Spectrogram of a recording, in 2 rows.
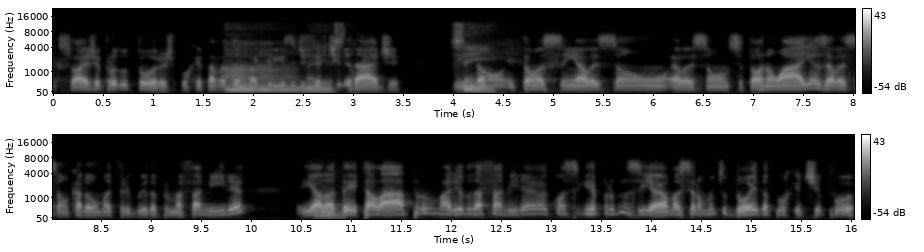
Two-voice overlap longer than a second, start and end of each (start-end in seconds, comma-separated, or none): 1.7-3.0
